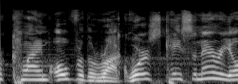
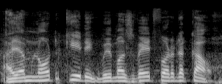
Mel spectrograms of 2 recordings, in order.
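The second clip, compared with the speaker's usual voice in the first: mock Indian driver; 4 semitones lower than usual. Driver's reply voiced.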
